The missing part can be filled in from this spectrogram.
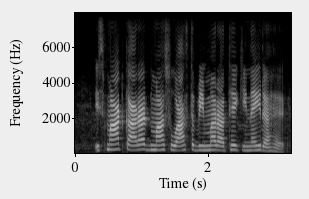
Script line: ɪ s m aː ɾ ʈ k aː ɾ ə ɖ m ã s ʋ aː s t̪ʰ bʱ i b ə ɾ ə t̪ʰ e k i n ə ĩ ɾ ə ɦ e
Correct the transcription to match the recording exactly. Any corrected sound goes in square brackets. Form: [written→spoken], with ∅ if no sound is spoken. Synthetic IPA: ɪ s m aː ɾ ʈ k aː ɾ ə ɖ m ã s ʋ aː s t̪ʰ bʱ i [b→m] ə ɾ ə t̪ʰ e k i n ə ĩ ɾ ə ɦ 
